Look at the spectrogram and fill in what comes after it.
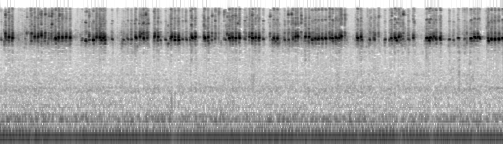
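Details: Live crickets chirping in a steady chorus, dense bursts of high, ringing trills repeating several times a second with brief gaps, over a faint low hum.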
